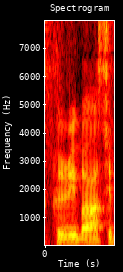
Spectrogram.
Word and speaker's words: Kiribati: This is Kiribati. Pronounce it Kiribati, but you write Kiribati.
